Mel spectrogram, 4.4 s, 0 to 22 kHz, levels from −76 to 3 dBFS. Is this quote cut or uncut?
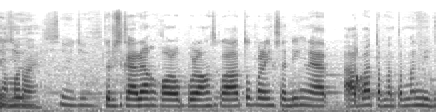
cut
